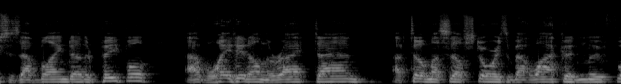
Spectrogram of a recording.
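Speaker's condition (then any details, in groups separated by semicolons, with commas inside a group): No condition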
